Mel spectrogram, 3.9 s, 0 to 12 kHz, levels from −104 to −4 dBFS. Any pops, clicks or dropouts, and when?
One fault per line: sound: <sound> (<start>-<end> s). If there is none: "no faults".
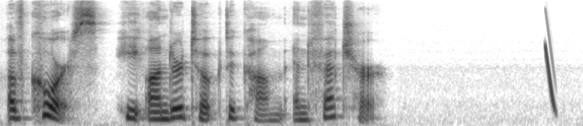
sound: chirp (3.6-3.7 s)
